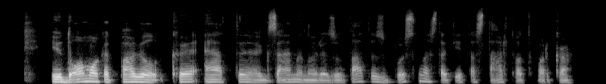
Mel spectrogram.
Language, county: Lithuanian, Kaunas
